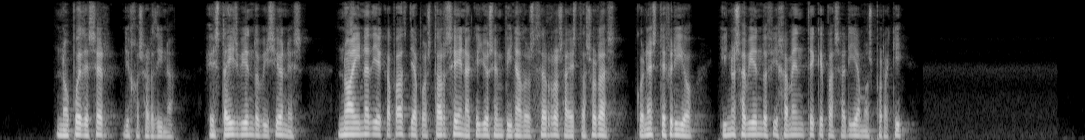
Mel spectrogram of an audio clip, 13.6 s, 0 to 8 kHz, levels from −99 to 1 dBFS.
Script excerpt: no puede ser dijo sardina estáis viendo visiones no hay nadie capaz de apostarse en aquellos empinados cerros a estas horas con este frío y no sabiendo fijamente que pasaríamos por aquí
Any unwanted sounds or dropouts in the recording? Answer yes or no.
no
